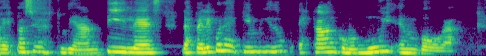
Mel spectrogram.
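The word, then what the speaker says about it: 김기덕: Pero la diferencia es que las películas de Kim Ki-duk, que en coreano se pronuncia Kim Ki-duk, habla básicamente de un capitalismo enfermo.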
